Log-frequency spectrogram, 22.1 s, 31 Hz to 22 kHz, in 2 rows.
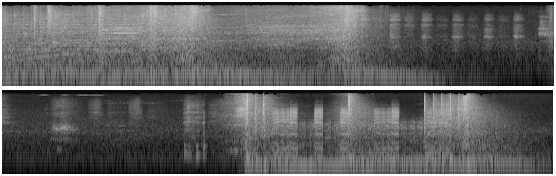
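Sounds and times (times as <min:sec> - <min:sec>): trailer score: 0:00.0 - 0:10.1, 0:15.4 - 0:22.0
gasp: 0:12.0 - 0:13.8
short soft breaths: 0:12.0 - 0:14.4
action sound effects: 0:15.8 - 0:21.9.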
